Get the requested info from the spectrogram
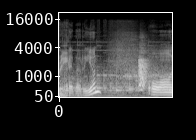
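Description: A man's voice, not picked up by the transcript, over background music; one short rising vocal sound comes about half a second in.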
